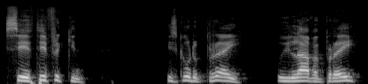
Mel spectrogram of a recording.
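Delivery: hammed-up South African voicing of "brie"; playful, amateur South African accent for a Cape Town viewer; bad South African accent. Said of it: "Sorry for my terrible, um, accent".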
